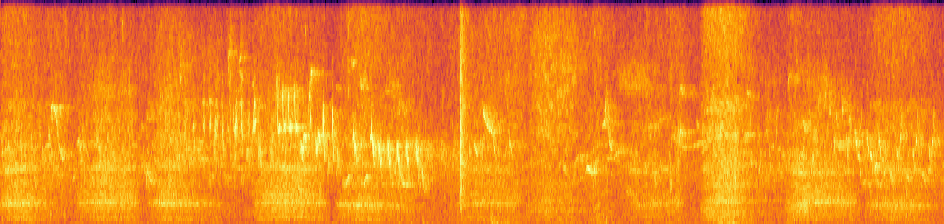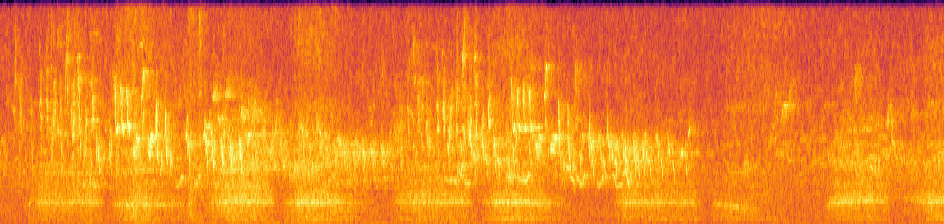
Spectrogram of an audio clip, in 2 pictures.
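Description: Faint outdoor ambience with a bird repeating a short call over and over, and a single brief knock about seven seconds in.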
